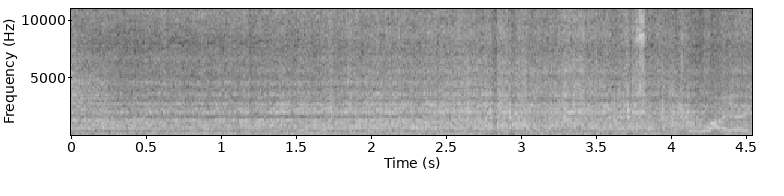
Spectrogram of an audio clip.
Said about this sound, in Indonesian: Persiapan KRL Inka melintas langsung stasiun Gambir.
